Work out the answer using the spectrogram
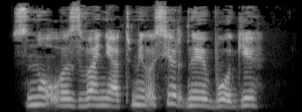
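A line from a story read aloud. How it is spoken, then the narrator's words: Old woman groaning. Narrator (Russian): простонала старуха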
